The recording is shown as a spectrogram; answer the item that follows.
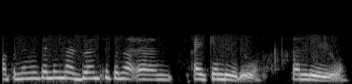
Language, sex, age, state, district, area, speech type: Malayalam, female, 30-45, Kerala, Kozhikode, urban, conversation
